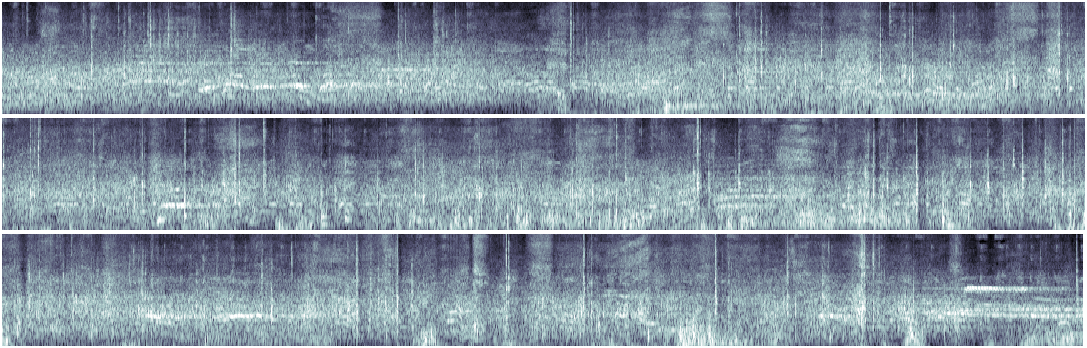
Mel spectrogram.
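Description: Ice hockey skates scraping and carving on the ice, with many sharp clacks of sticks on the puck and on each other, heard up close from among the players.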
